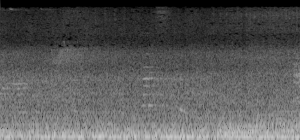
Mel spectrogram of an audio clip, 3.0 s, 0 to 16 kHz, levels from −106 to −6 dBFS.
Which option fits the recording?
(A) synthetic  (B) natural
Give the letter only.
B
